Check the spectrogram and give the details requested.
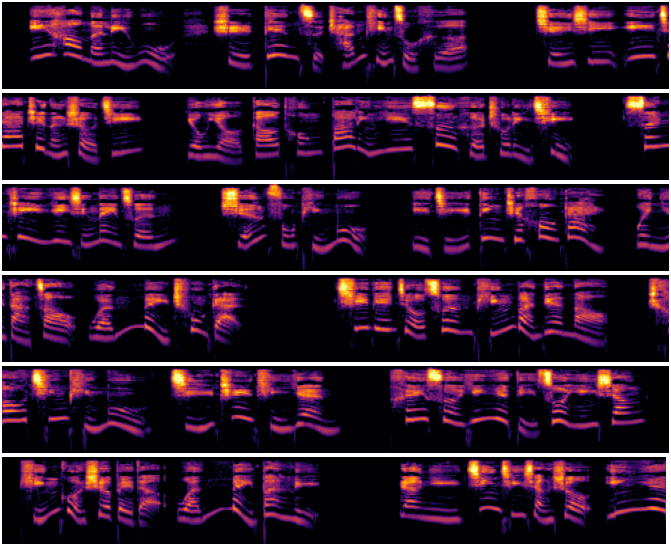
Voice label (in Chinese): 女, 栏目配音; 全是你的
